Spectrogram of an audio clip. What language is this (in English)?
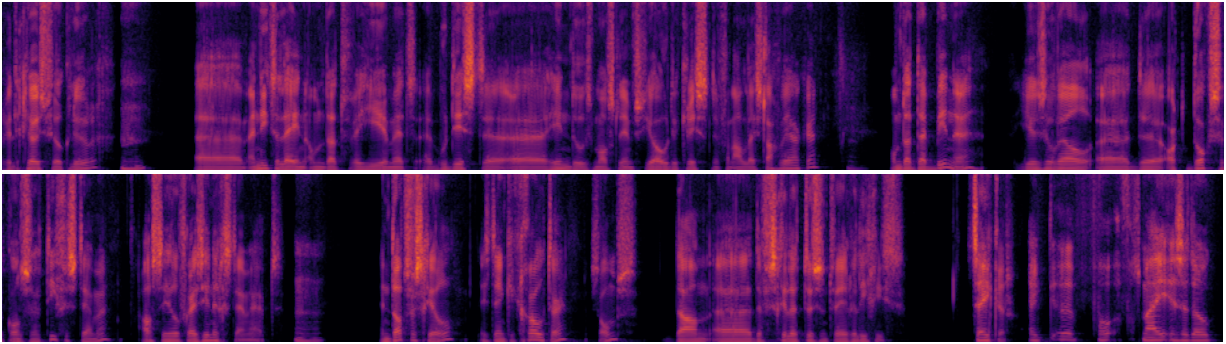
Dutch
